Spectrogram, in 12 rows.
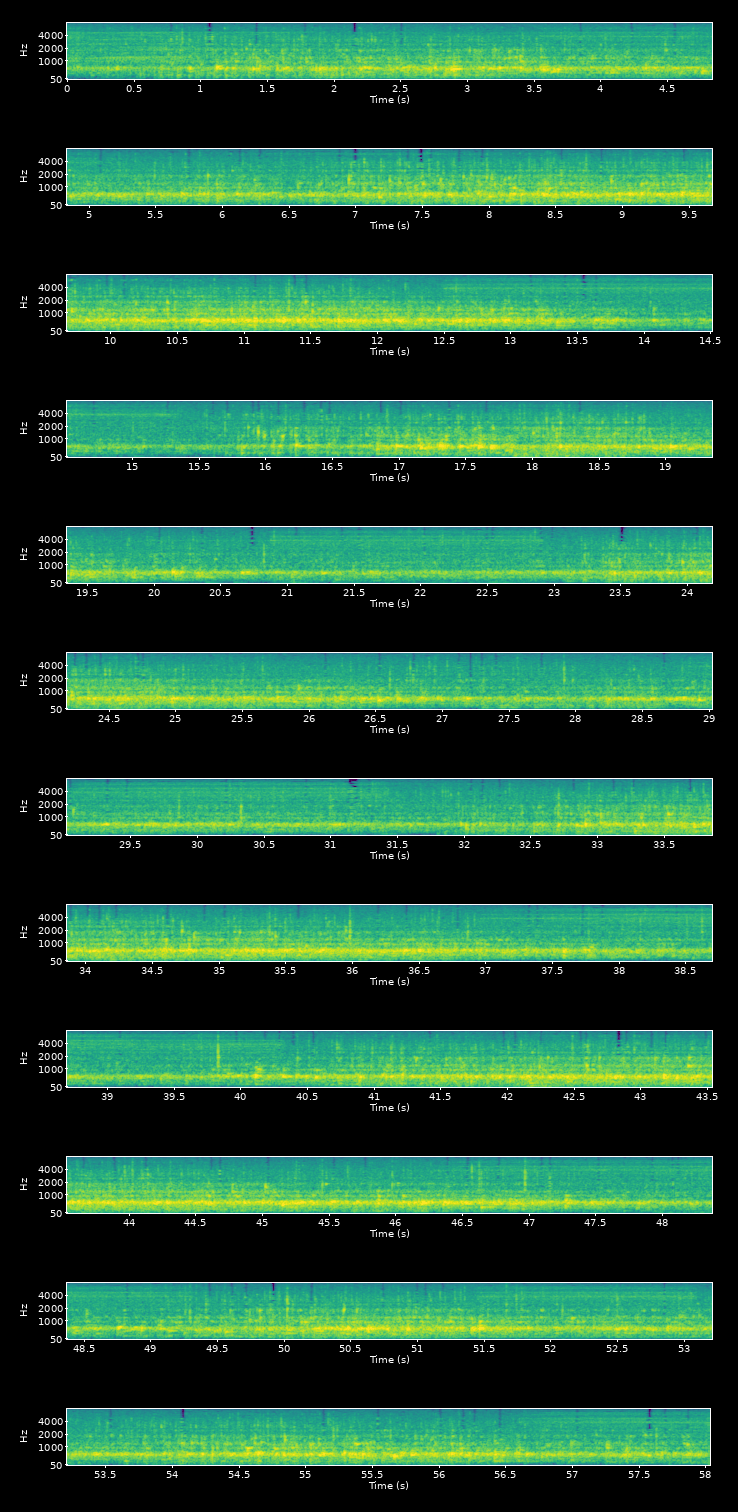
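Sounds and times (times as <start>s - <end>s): underwater watery hum: 0.0s - 58.0s.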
